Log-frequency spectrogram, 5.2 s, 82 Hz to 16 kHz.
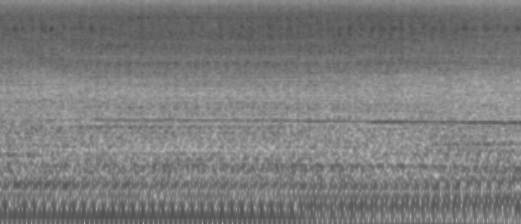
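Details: Supercharged Dodge Demon idling after a Mighty Mouse Gen 6 oil catch can install: a deep, even rumble with a faint high whine on top and no misses or knocks; a healthy idle.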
